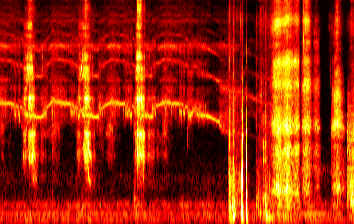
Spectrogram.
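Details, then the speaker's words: Old Homelite chainsaw with a carb-related problem: high, hoarse wheeze rising and fading about once a second over a faint low hum, then rougher hissing; odd wheeze, cause unknown. "It's a carb related problem, and I just found this funny noise."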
